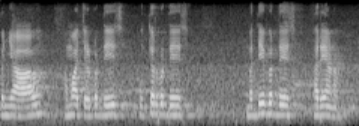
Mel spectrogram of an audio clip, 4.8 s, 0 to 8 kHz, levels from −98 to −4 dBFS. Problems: constant background noise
